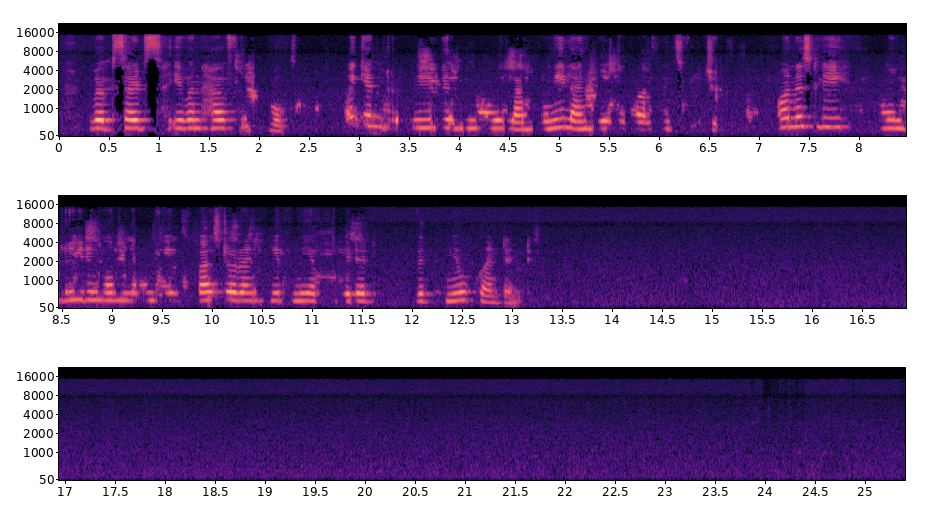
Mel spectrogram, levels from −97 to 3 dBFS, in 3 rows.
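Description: From 1.74 to 2.43 s a second voice sits under the speech at about 10 dB down. This is the other side's voice leaking through, likely loudspeaker echo that the echo canceller left in the microphone signal. It returns from 3.14 to 4.73 s at about 15 dB down, from 5.26 to 5.59 s at about 10 dB down, from 6.86 to 6.96 s, and from 8.01 to 11.49 s at about 20 dB down. On a spectrogram it shows as a fainter, independent set of harmonic striations woven between the main talker's, with its own pitch contour.

Overlapping this, from 1.81 to 7.22 s, the talker's speech is suppressed in double talk. Because both sides speak at once, the canceller likely fails to separate the local voice from the echo and turns the whole signal down. The speech dips by as much as about 20 dB, across roughly three seconds in total, and sounds choppy and dulled. The same pumping recurs from 8.16 to 11.36 s, reaching about 15 dB of attenuation across roughly a second and a half. 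The waveform envelope shows sudden notches and shrunken stretches, and the spectrogram shows the upper harmonics fading in patches where the two voices overlap.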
